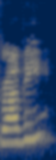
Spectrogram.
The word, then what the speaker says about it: Ravi: his hand up yes ravi says mrs beam i noticed she says his name right for the first time with the accent on the second syllable could you please tell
